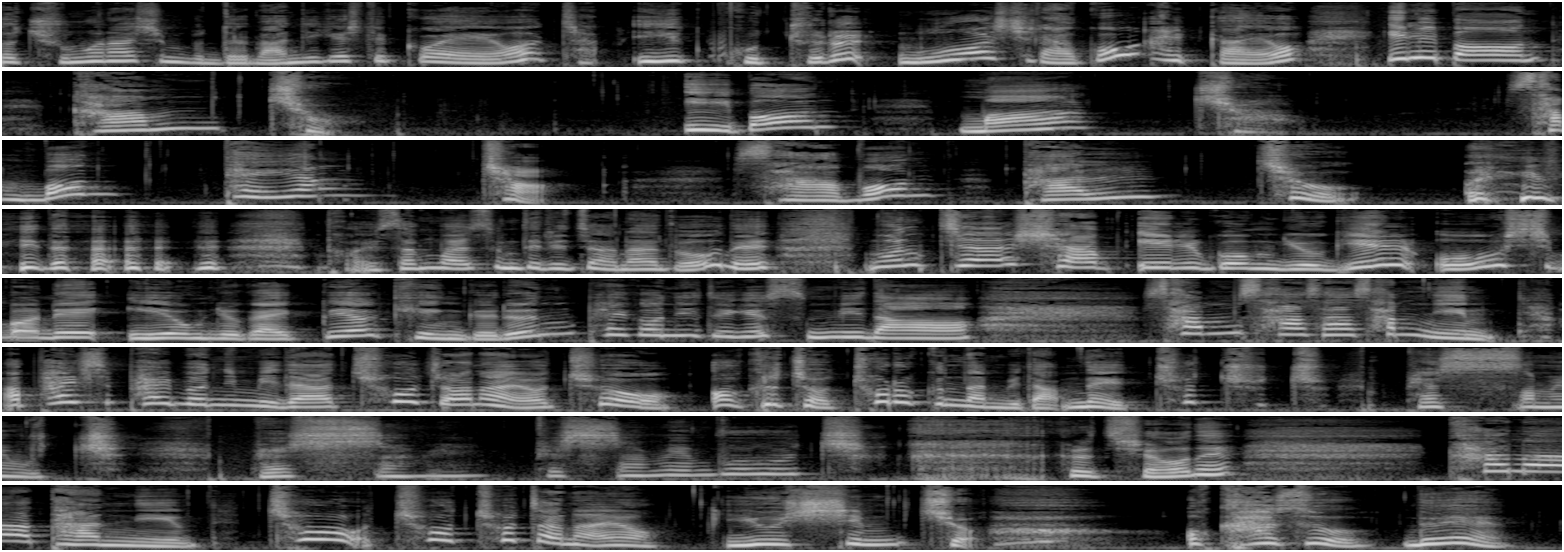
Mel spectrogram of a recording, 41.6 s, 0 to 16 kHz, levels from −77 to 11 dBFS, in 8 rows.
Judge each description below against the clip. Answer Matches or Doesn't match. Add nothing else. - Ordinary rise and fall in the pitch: Doesn't match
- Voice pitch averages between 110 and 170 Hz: Doesn't match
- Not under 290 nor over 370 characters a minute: Doesn't match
